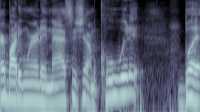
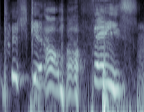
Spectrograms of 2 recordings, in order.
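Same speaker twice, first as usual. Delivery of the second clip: slow, higher, mock dismissive brush-off; 8 semitones higher, slower than usual. Woman praises his sobriety, slow mock brush-off. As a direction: drag it out like shooing her off.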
